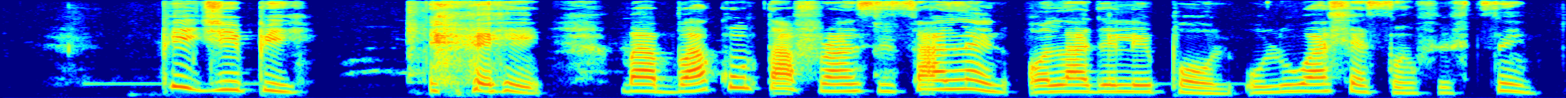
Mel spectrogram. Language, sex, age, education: Yoruba, female, 15-29, tertiary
